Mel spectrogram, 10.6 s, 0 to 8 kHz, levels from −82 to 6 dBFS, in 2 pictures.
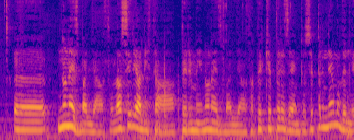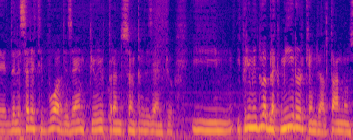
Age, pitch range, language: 30-49, 120-155 Hz, Italian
